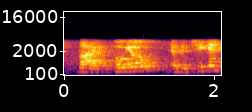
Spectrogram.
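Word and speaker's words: pollo: from the English language the Double L Sound actually makes a y Sound by poo as in chicken it's spelled p o l l o but it's pronounced poo the N with the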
